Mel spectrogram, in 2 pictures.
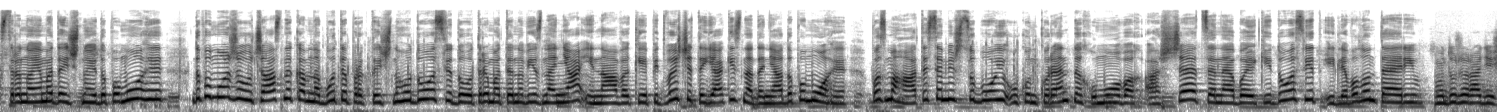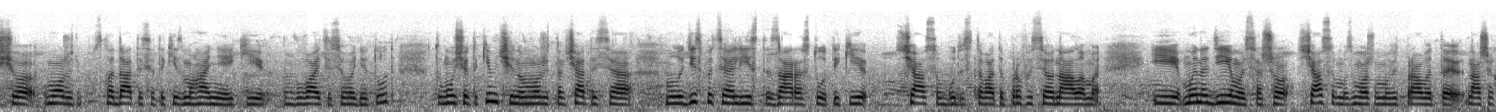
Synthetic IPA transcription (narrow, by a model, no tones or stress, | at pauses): st̪ɾenɔjime̞d̪ɪt͡ʃnɔjid̪ɔpɔmɔɦɪd̪ɔpɔmɔʒɛʊt͡ʃɑsnɪkɐmnɐbut̪ɪpɾɐk̚t̪ɪt͡ʃnɔɦɔd̪ɔsʲʋʲid̪ʊɔt̪ɾɪmɐt̪ɪnɔʋʲiznɐnʲːaʔinɑʋɪkɪpʲid̪ʋɪʃt͡ʃɪt̪ɪjɑkʲisʲtʲnɐd̪ɐnʲːad̪ɔpɔmɔɦɪ | pɔzmɐɦɑt̪ɪsʲɐmʲiʒsɔbɔjʊːkɔnkʊɾɛnt̪nɪxʊmɔʋɐxɐʃt͡ʃɛt̪sɛnɛbɔjɐkɪjd̪ɔsʲʋʲid̪id̪lʲɐʋɔlˠɔnt̪ɛɾʲiwmɪd̪uʒɛɾɑdʲiʃt͡ʃɔmɔʒʊtʲsklˠɐd̪ɑt̪ɪsʲɐt̪ɐkʲizmɐɦɑnʲːɐjɐkʲiʋʲid̪̚bʊʋɑjʊtʲːɐsʲɔɦɔdʲnʲit̪ut̪ː | ɔmuʃt͡ʃɔt̪ɐkɪmt͡ʃɪnɔmːɔʐʊtʲnɐwt͡ʃɑt̪ɪsʲɐmɔlˠɔdʲispet͡sʲiɐlʲist̪ɪzɑɾɐst̪ut̪jɐkʲi | st͡ʃɑsɔmbud̪ʊtʲst̪ɐʋɑt̪ɪpɾɔfesʲiɔnɑlˠɐmɪ̰ | imɪnɐdʲijemɔsʲɐʃt͡ʃɔst͡ʃɑsɔmːɪzmɔʒemɔʋʲid̪̚pɾɑʋɪt̪ɪ̰nɑʃɪx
